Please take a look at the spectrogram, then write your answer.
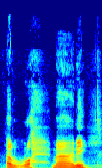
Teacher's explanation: The ha over here needs to be flattened, and you have to close the makhraj so that it becomes ha rather than Ar-Rahmani.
